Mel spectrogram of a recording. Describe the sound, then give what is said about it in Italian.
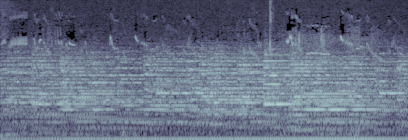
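Several bells ring together in a continuous, overlapping wash of metallic tones, holding a steady moderate loudness throughout with no voices present. “Sentivo le campane.”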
